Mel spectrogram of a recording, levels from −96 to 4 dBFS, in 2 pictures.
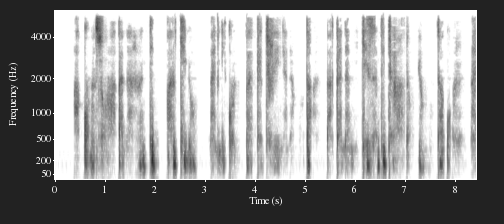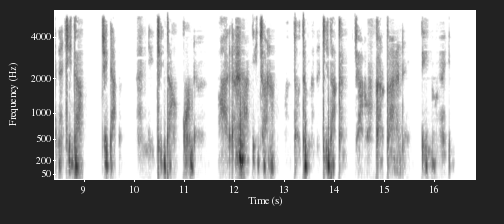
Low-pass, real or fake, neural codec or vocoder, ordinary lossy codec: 5.4 kHz; fake; codec, 16 kHz, 2 kbps, FunCodec, trained on LibriTTS, 25 frames a second; AAC, 24 kbps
